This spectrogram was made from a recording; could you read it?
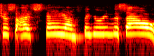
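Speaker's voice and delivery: very high, broken-off, halting movie-role voice. Describing a film character, imitating Owen Wilson. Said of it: "That's a good impression".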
